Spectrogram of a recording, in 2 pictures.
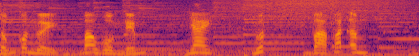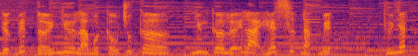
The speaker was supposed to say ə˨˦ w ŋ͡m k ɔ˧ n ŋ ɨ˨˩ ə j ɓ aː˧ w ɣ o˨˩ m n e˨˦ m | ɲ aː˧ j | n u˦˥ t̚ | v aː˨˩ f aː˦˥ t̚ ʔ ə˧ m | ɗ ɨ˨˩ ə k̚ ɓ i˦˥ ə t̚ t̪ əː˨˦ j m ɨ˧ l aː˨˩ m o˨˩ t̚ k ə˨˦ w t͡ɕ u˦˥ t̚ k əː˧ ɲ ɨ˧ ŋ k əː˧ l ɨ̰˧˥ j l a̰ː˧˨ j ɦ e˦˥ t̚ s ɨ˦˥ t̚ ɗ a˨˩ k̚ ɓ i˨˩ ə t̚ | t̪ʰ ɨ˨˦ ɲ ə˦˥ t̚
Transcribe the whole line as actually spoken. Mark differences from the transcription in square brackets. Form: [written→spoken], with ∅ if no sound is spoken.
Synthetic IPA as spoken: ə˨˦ w ŋ͡m k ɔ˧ n ŋ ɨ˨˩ ə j ɓ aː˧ w ɣ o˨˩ m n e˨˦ m | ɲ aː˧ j | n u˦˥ t̚ | v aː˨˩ f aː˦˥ t̚ ʔ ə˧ m | ɗ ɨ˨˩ ə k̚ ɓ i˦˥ ə t̚ t̪ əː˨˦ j [m→ɲ] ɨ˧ l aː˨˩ m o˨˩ t̚ k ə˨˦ w t͡ɕ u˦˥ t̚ k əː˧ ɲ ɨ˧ ŋ k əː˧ l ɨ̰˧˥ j l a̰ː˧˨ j ɦ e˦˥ t̚ s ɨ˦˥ [t̚→k̚] ɗ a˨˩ k̚ ɓ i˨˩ ə t̚ | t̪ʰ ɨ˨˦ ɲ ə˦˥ t̚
